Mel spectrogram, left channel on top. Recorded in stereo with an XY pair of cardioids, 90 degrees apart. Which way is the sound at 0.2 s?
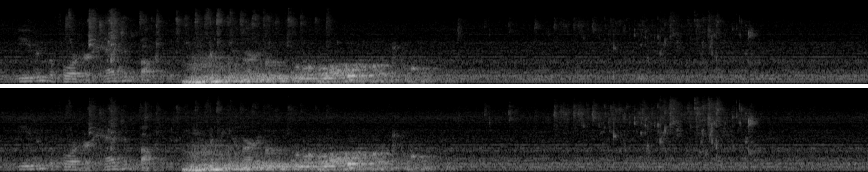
30° left.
